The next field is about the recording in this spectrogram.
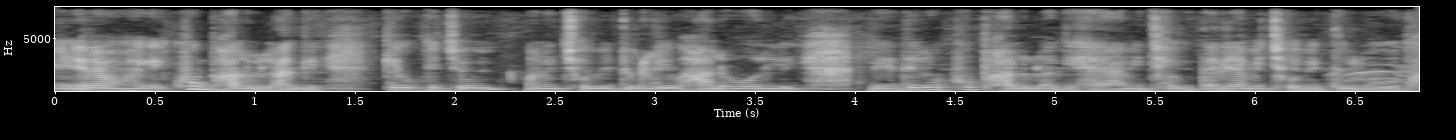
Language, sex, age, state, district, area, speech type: Bengali, female, 30-45, West Bengal, Dakshin Dinajpur, urban, spontaneous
